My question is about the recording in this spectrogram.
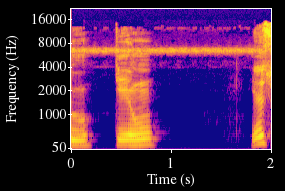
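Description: A man narrating in Mbembe in short phrases, with a pause of about a second in the middle. A faint, steady, high-pitched whine runs underneath the whole time.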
